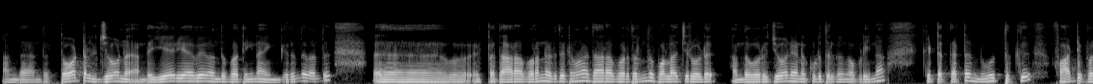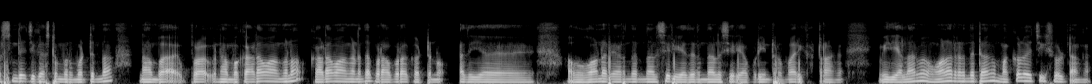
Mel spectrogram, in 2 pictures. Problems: none marked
